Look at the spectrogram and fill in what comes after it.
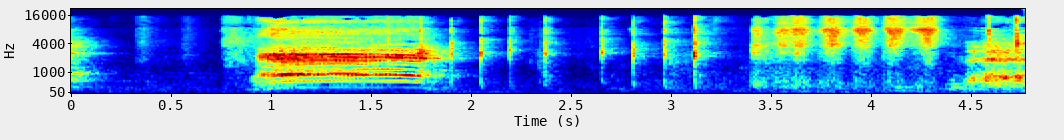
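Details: Sheep giving one long, quavering bleat lasting nearly a second, followed by a string of sharp clicking and rustling knocks and the start of another bleat at the end.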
